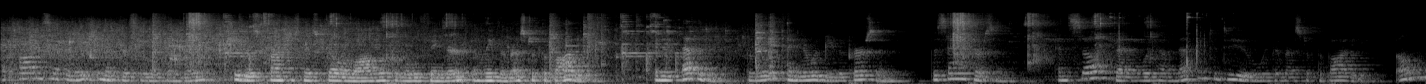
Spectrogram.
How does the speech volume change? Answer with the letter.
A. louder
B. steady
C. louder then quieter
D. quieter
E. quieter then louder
D.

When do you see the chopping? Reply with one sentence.
You can't hear the chopping here.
